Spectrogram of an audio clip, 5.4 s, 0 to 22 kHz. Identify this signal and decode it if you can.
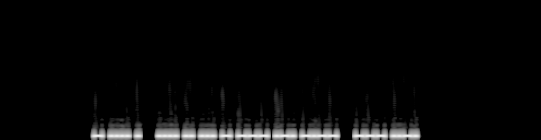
Morse code, heard as a keyed tone, about 44 wpm, 700 Hz. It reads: THE HISTORY OF
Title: Sets of 3 Words 45wpm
